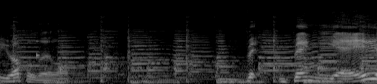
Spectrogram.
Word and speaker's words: beignet: in all of louisiana i was correct it's pronounced beignet oh cool looks like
